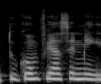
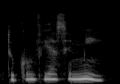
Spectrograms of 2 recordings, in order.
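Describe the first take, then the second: First: "¿Tú confías en mí?" asked higher, stress on "confías"; insistent question. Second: Soft "¿Tú confías en mí?", almost hushed; gentle question. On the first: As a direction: press the word "confías", higher, asking again. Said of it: "Le dije". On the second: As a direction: ask "¿Tú confías en mí?" quietly, like a calm mother. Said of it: "le hice una pregunta y le dije". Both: Retold or imitated.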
